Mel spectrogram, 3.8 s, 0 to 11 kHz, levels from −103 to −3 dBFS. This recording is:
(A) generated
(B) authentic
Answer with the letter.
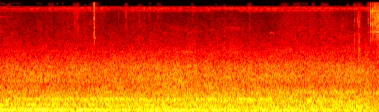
B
